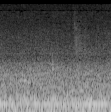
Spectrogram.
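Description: Steady low room hum with one constant low tone, between spoken phrases.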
